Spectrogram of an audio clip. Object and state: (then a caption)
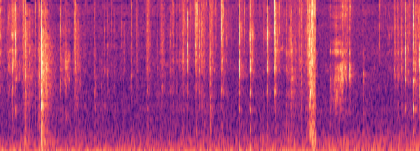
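Black soap bar being shaved. A utility knife blade scrapes and shaves brown curls from a rectangular, solid, palm-sized dark black soap bar held in the hand. The sound is a quiet run of crisp, bright scraping and shaving ticks with short rasps, each dying away almost at once.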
